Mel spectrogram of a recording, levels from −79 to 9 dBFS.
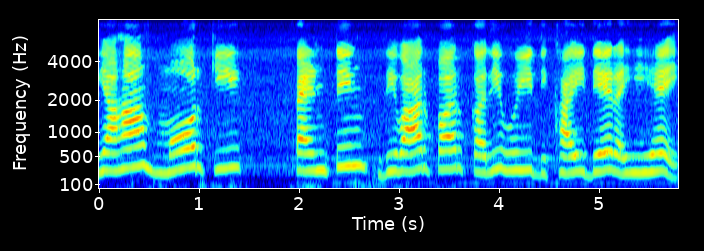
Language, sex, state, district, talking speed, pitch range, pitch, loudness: Hindi, female, Madhya Pradesh, Dhar, 125 wpm, 270-315 Hz, 285 Hz, -18 LUFS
